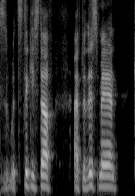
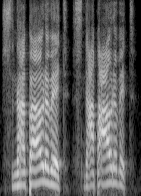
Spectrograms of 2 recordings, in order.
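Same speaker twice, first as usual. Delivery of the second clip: loud, drawn-out mock Scottish shout; slow, high, over-the-top Scottish impression; bad Glasgow accent; 5 semitones higher, 13 dB louder, slower than usual. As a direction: belt it out in an awful Glaswegian accent. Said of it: "That's my accent".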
